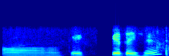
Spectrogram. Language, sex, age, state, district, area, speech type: Assamese, female, 60+, Assam, Dibrugarh, rural, conversation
